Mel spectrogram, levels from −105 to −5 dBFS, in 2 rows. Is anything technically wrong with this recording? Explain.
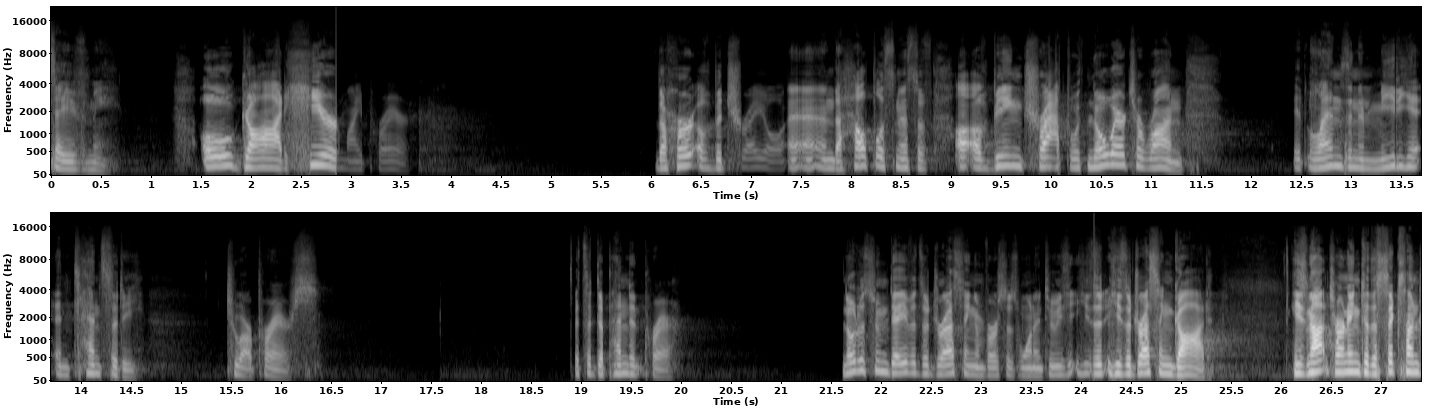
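Yes. The speech has three sudden gain jumps. From 2.85 to 3.68 s the level drops by about 21 dB, then returns. From 6.9 to 7.37 s it drops by about 22 dB. From 24.13 s to the end it rises by about 12 dB. Each change happens instantly, with no fade. The likely cause is a digital gain setting applied without a ramp. The speech and the background noise shift in level together.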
